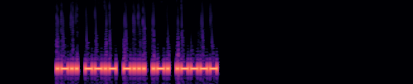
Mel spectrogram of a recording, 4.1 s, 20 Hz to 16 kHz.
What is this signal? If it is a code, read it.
Morse code, heard as a keyed tone, about 47 wpm, 700 Hz. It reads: LQBR1
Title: Code Groups - 5 Letter:Numbers - 50wpm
